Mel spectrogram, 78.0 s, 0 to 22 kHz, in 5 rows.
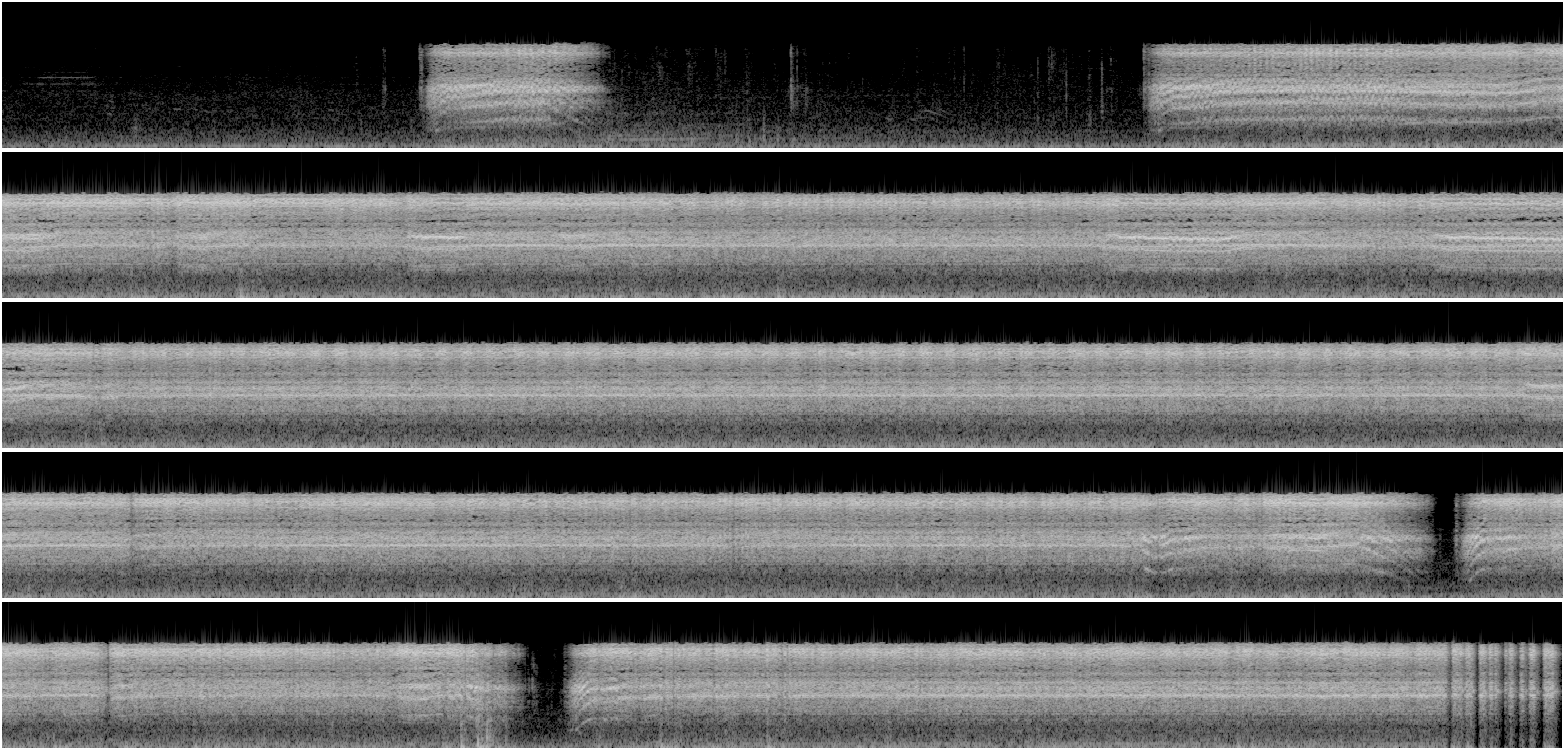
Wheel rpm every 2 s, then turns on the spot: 0, 0, 20, 70, 0, 0, 70, 160, 200, 230, 230, 230, 230, 230, 220, 220, 220, 230, 230, 230, 230, 230, 230, 230, 230, 230, 230, 230, 240, 220, 180, 120, 230, 220, 100, 210, 230, 230, 230.
none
